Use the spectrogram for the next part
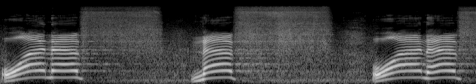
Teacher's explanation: ফায়ের মাখরাজ কোথায় মিন বাতিনিশ শাফা ঠোঁটের গোপন অংশ ভেতরের অংশ ভেজা অংশ উপরের দাঁতে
